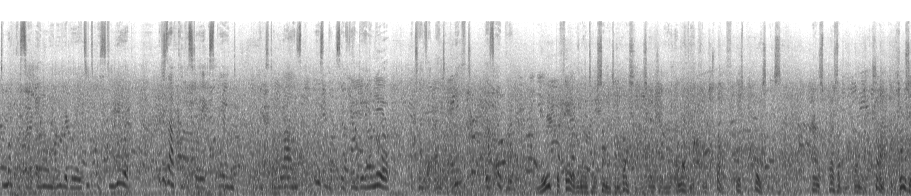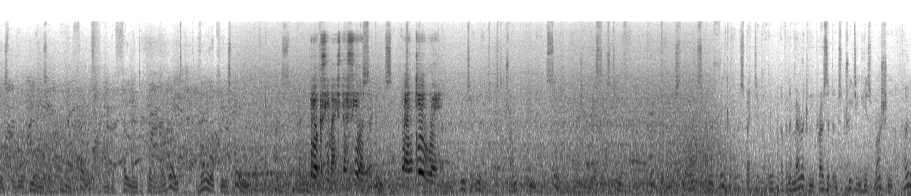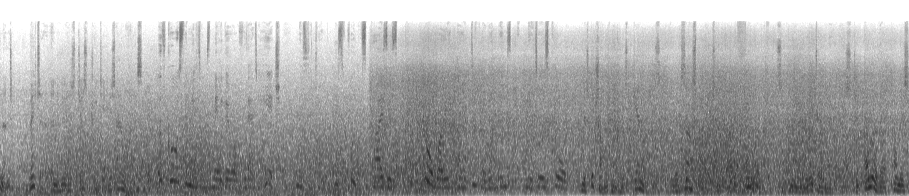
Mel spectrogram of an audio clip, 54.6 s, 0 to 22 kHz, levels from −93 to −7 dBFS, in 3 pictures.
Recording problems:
train or aircraft noise; very loud; throughout; 4 dB above the speech

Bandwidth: 14 kHz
